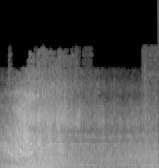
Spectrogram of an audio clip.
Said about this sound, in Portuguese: vendo assim, de dentro de um carro pequeno, parece que não é tanto, mas estas irregularidades no pavimento são muito incômodas para os caminhoneiros. Do alto da cabine, os impactos são mais fortes.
